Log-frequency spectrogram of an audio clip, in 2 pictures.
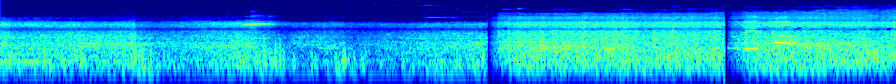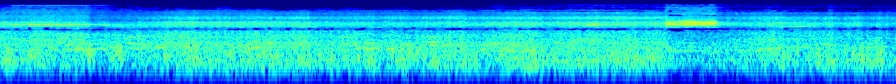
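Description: Street traffic rumbles steadily outdoors.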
